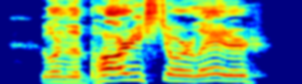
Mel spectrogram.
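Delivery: laid-on Michigan accent. Doing Michigan lingo for the others: put-on Michigan lingo. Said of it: "I'm doing the Michigan lingo now".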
